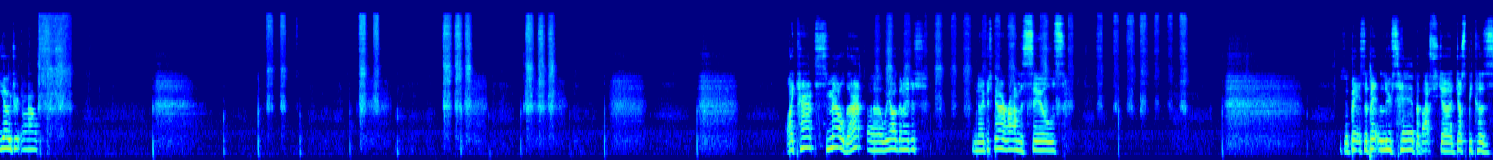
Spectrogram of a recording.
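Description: A young man talks, muffled through a gas mask, close by.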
